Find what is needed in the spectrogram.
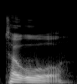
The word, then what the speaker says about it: To Øl: We talked about this before, but a lot of people say Tool because it's yeah. just T O O L, but the second O you know, it's got the line through it. And so, I, I, yeah, after doing a little bit of research, it seems like the proper way to say it is like Toul.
